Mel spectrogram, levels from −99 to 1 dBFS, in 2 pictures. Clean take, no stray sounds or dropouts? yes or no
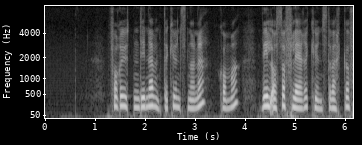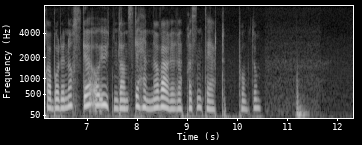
no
